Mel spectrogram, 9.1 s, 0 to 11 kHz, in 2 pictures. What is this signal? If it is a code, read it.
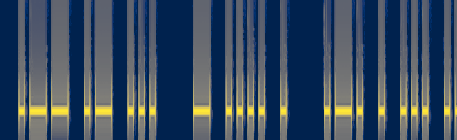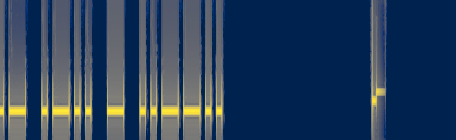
Morse code, heard as a keyed tone, about 22 wpm, 700 Hz. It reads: WAS THE RESULT?
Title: Sentences from Top 1500 Words 22wpm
